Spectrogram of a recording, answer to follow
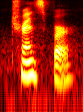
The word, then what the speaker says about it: transfer: 발음해 볼까요 transfer transfer 좋습니다의 바로 뒤에 R 와서에 티 소리에 살짝 치우 소리가 섞인다고 말씀드렸죠 transfer transfer 이렇게요 자 같이 적어 볼까요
